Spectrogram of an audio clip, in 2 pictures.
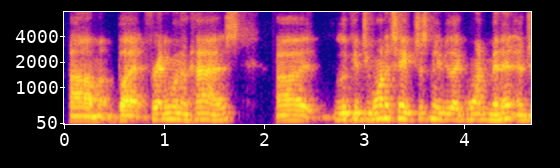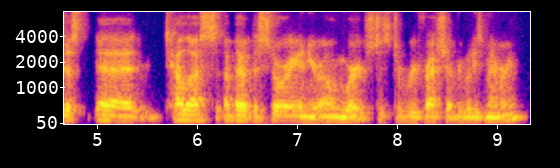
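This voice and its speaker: A man's voice: mid-range voice, brisk. A man hosting an interview, enthusiastic and chatty with frequent stumbles and restarts. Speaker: interview host. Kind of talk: casual interview.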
